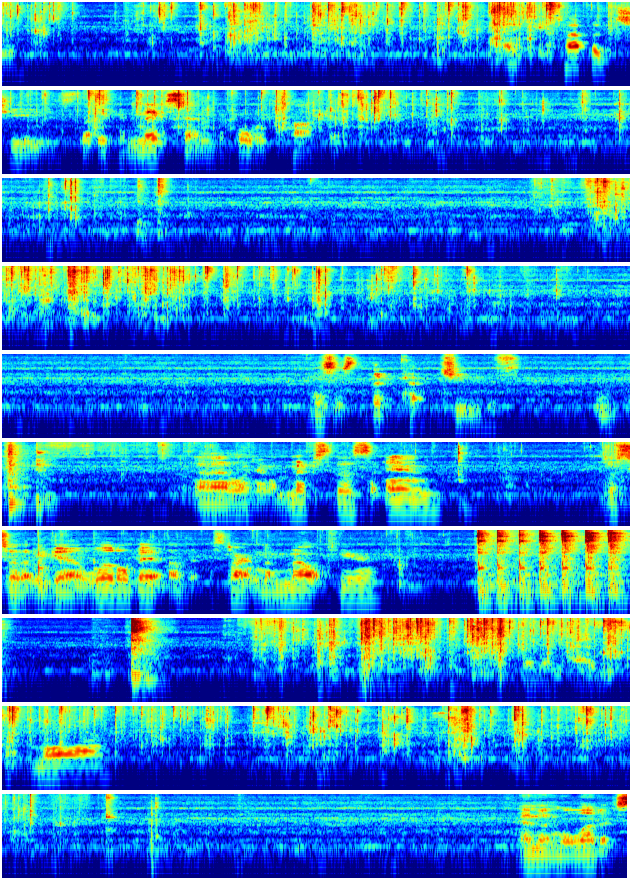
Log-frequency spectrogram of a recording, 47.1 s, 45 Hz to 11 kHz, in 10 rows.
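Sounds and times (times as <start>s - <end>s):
plastic bag crinkling: 0.0s - 10.4s, 13.4s - 18.4s, 34.7s - 43.2s
faint steady hum: 0.0s - 47.0s.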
